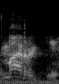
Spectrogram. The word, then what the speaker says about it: Márquez: Márquez, es con acento en la A.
